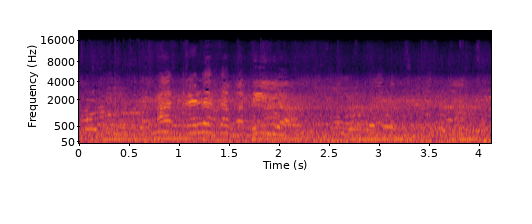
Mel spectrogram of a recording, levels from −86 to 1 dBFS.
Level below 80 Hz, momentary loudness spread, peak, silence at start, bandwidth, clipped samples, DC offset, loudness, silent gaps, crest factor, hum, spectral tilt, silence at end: -44 dBFS; 7 LU; -16 dBFS; 0 s; 16.5 kHz; under 0.1%; under 0.1%; -30 LUFS; none; 16 dB; none; -5.5 dB/octave; 0 s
